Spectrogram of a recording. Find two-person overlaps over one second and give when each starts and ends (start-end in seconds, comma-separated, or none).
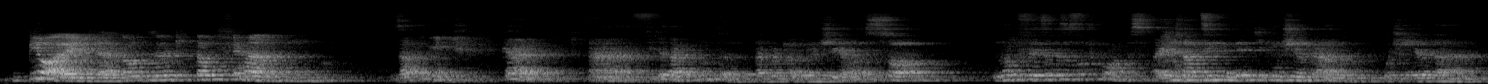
none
